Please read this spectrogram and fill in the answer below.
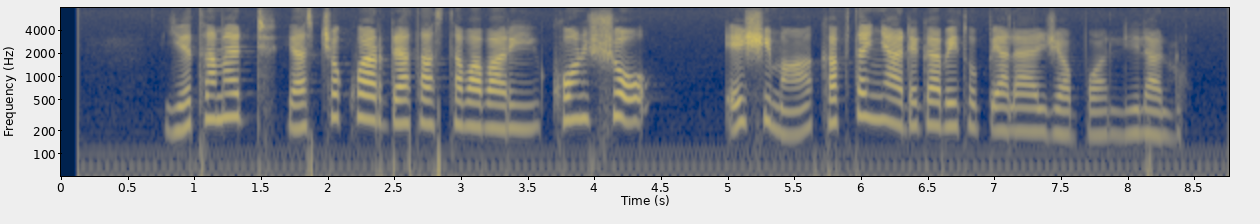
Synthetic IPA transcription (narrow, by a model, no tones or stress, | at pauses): jɛt̪ʰəməd̪ | jɛast͡ʃːɛkʷːajɨɾd̪at̪ʰaːst̪ʰəβaβaɾi | kʰo̞nʃo | ʔeʃima | kʰəfːɨ̥t̪ʰəɲːaːd̪əɡabəit̪ʰjo̞pʼɪjalajanʒabaljɪlalːu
